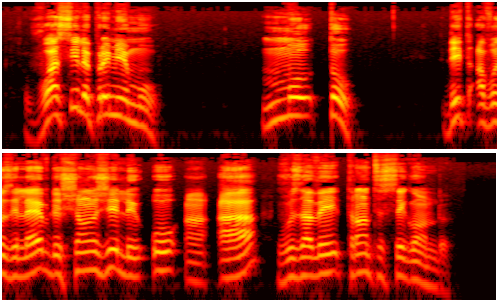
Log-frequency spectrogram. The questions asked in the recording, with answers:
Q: Voici le premier mot. Moto. Dites à vos élèves de changer le O en A.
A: Monsieur, c'est Mata.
